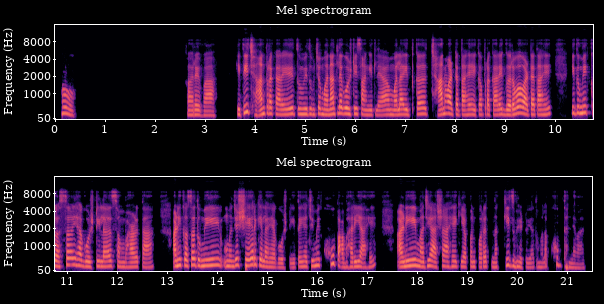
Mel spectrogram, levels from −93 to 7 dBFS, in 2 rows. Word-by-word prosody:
हो. 210 -8 -1 2.2
अरे 180 +1 0
वाह! 165 0 0 0.5
किती 250 +9 +3
छान 185 +1 +2
प्रकारे 215 -3 +1
तुम्ही 210 0 +1
तुमच्या 210 +1 -2
मनातल्या 205 +4 +3
गोष्टी 220 -1 +2
सांगितल्या, 180 -3 -2
मला 190 +1 +2
इतकं 210 +4 -1
छान 195 +5 +2
वाटत 205 -5 +3
आहे 190 +1 0
एका 195 +1 -3
प्रकारे 190 +1 0
गर्व 190 +3 +4
वाटत 195 -4 +4
आहे, 190 +3 +1
की 245 +1 -10
तुम्ही 255 +1 +3
कसं 215 +6 +1
ह्या 245 -3 +1
गोष्टीला 195 +1 0
सांभाळता 180 -3 -2 0.4
आणि 215 +3 +5
कसं 235 +2 +3
तुम्ही 230 +3 +2
म्हणजे 210 +4 0
शेअर 245 +2 +3
केला 215 -5 +2
ह्या 175 -1 -3
गोष्टी 160 -1 -7
तर - - -1
याची 190 +2 -3
मी 235 - 0
खूप 305 +1 -4
आभारी 180 +3 -1
आहे 180 +2 -4 0.5
आणि 215 +5 +5
माझी 215 0 0
आशा 200 0 0
आहे, 195 +1 -2
की 195 - -4
आपण 190 +1 -4
परत 185 +2 -3 0.2
नक्कीच 215 +5 -4
भेटूया, 165 -3 -7
तुम्हाला 170 0 -9 0.2
खूप 270 -4 -8
धन्यवाद. 150 -2 -12
195 Hz, 150 wpm, -23 LUFS, 185-220 Hz, 2.2 s, आणि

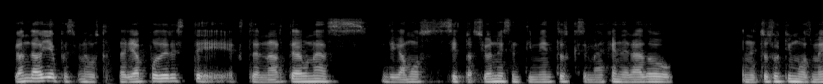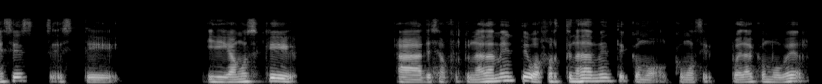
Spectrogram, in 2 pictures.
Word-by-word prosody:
¿Qué - - 0
onda?, 145 +2 +3
oye, 165 +1 +5
pues 125 -5 -10
me 120 0 -4
gustaría 115 +3 -2
poder, 145 0 +4
este, 150 0 -4
externarte 115 +3 -3
a 125 - +5
unas, 130 -1 -2
digamos 115 +1 -4
situaciones, 125 +1 -2
sentimientos 115 +1 -5
que - - -21
se - - -9
me 110 0 -8
han 110 - -7
generado 115 -1 0 0.7
en 110 - -5
estos 120 +3 -3
últimos 125 -3 +1
meses, 130 +9 0
s - - -9
este, 110 -1 -2 0.8
y 120 - -2
digamos 120 +2 +3
que, 140 0 +5 1.0
ah, 110 -1 +5
desafortunadamente 125 +11 +2
o 165 - +8
afortunadamente 145 +5 +2
como 105 -2 -5
como 105 -1 -4
se - - -8 0.2
pueda 115 +3 0
como 115 -3 -2
ver, 150 +6 +1
125 Hz, 140 wpm, -25 LUFS, 115-135 Hz, 1.0 s, o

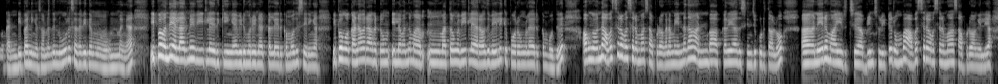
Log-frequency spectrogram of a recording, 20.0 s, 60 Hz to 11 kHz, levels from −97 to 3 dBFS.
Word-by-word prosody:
கண்டிப்பா, 170 +6 -2
நீங்க 195 -3 -2
சொன்னது 185 +4 -4
100% 215 -4 -1
உ - - -5 0.2
உண்மங்க. 175 -2 -3 0.5
இப்ப 355 +3 +7
வந்து, 315 +1 +8
எல்லாருமே 275 0 +4
வீட்ல 255 0 -2
இருக்கீங்க. 225 -1 -1
விடுமுறை 220 0 +2
நாட்கள்ல, 205 -1 -2
இருக்கம்போது 200 +3 -3
சரிங்க. 190 -4 -3 0.4
இப்ப 265 +3 -3
உங்க 270 -1 +3
கணவராகட்டும், 245 -2 0
இல்ல 240 0 0
வந்து 240 +3 -2
ம - - +1 0.3
ம் 235 0 +1
மத்தவங்க 245 +2 +1
வீட்ல 250 +1 -2
யாராவது 220 +1 +1
வேலைக்கு 260 +3 -1
போறவங்களா 215 -1 -1
இருக்கம்போது, 190 -4 -5 0.5
அவுங்க 280 +2 +4
வந்து, 305 +4 +4
அவசர 305 +6 0
அவசரமா 285 -4 0
சாப்பிடுவாங்க. 210 -2 -3
நம்ம 220 +1 -2
என்னதான் 285 +6 +1
அன்பா, 240 +1 -1
அக்கறையா 240 0 -1
அத 230 - -4
செஞ்சு 210 +1 -4
குடுத்தாலும், 200 +3 -3 0.4
அ, - - +7 0.3
"நேரமாயிருச்சு" 235 -6 +1
அப்படின்னு 220 +4 -4
சொல்லிட்டு, 215 +4 -3
ரொம்ப 240 +5 -2 0.2
அவசர 265 +5 -3
அவசரமா 235 -1 -3
சாப்பிடுவாங்க 195 -1 -4
இல்லையா? 200 +3 -3
225 Hz, 145 wpm, -22 LUFS, 205-255 Hz, 0.5 s, வந்து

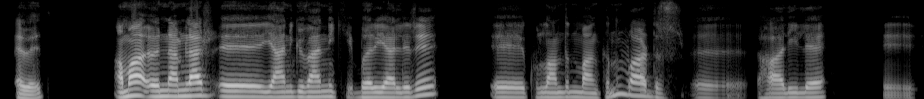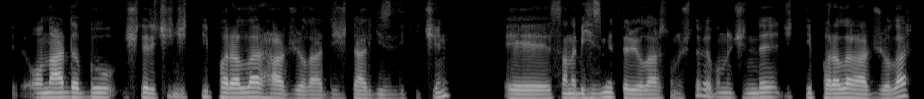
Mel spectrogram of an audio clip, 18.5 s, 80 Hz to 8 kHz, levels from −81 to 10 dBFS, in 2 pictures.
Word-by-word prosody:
Evet. 115 +2 +2 0.7
Ama 185 +7 +8
önlemler, 175 +4 +6
eee 170 - +3 0.4
yani 150 0 +1
güvenlik 155 -1 0
bariyerleri, 145 - +2 0.5
eee, 145 -1 0
kullandığın 145 +1 -2
bankanın 140 - -3
vardır, 155 - -1
eee, 125 -2 -14
hâliyle. 140 +4 -2 0.6
Eee, 70 -1 -15 0.4
onlar 140 +1 -1
da 140 0 -2
bu 140 0 -4
işler 135 +1 -5
için 120 -10 -10
ciddi 110 - -11
paralar 140 0 0
harcıyorlar 115 -3 -5
dijital 115 -1 -7
gizlilik 115 +1 -16
için, 140 +10 -9 0.5
eee, 120 -1 -2
sana 130 +1 -5
bir - - -3
hizmet 130 +3 -6
veriyorlar 120 -1 -3
sonuçta 120 - -15
ve - - -6
bunun 140 -1 -9
için 130 0 -9
de 145 0 -5
ciddi 145 -2 -13
paralar 130 0 -1
harcıyorlar. 120 +7 -3
135 Hz, 125 wpm, -22 LUFS, 120-145 Hz, 0.7 s, Ama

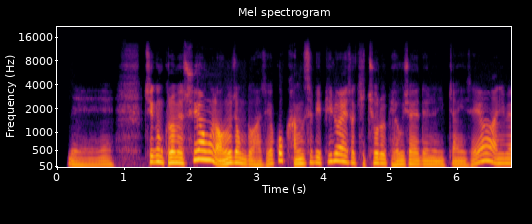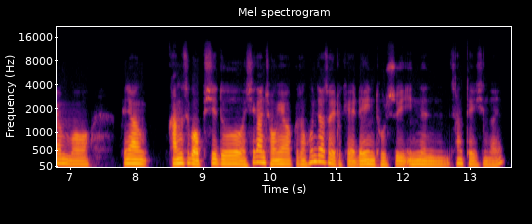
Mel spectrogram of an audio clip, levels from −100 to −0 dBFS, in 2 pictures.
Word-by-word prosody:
네. 90 +1 -7 0.4
지금 165 -1 +2
그러면 145 0 +6
수영은 230 - +5
어느 115 +8 +6
정도 125 -9 +1
하세요? 90 +6 -3
꼭 205 +11 +1
강습이 125 +4 0
필요해서 175 -1 +1
기초를 130 +2 -1
배우셔야 105 +1 -2
되는 95 -2 -3
입장이세요 90 - -2
아니면 130 -3 -1
뭐 100 -2 -3 0.5
그냥 120 -2 +2 0.3
강습 130 +2 +1
없이도 115 -1 +1
시간 150 - -1
정해 110 -4 0
갖고서 105 -1 -4
혼자서 160 +3 -1
이렇게 95 -2 -4
레인 105 +4 +1
돌 95 -1 -6
수 100 +3 -6
있는 95 -2 -3
상태이신가요? 95 - -6
110 Hz, 325 characters per minute, -22 LUFS, 100-140 Hz, 0.5 s, 그러면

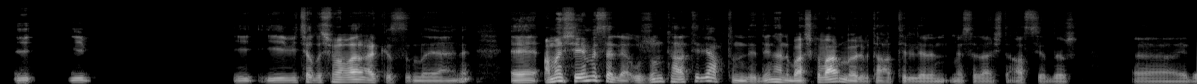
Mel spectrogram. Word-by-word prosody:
İ 95 +1 -3 0.3
i 95 0 -2 1.4
i 85 0 -6
iyi 95 +2 -1
bir 100 - -6
çalışma 110 +1 +1
var 115 0 +7
arkasında, 85 -3 -2
yani. 85 +1 -5 0.4
Eee, 95 0 +3
ama 155 +7 +6
şey 155 0 +5
mesela 125 - +1
"uzun 115 +9 -2
tatil 135 +3 -1
yaptım" 95 - 0
dedin, 80 +9 -2
hani, 100 -7 +1
başka 90 -1 +2
var - - +10
mı, - - -1
böyle, 80 -3 +1
bir - - -7
tatillerin? 75 -2 -4
Mesela, 75 0 -7
işte, - - -12
Asya'dır, 70 0 -7 0.5
eee, 75 - -8
ya 70 -1 -8
da - - -6
90 Hz, 150 wpm, -28 LUFS, 75-110 Hz, 1.4 s, var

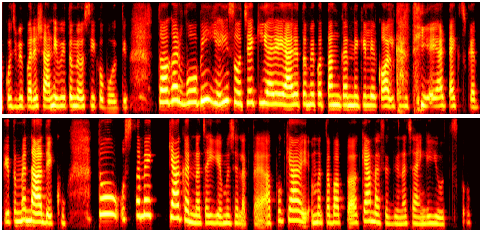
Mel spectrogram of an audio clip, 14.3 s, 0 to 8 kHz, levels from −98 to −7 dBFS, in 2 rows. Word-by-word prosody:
कुछ 220 -1 -3
भी 220 - -2
परेशानी 215 +1 +1
हुई, 225 0 -2
तो 230 - 0
मैं 225 -2 +1
उसी 225 +2 -5
को 205 - -5
बोलती 175 - -10
हूँ। - - -21 0.4
तो 330 - +5
अगर 355 +2 +6
वो 320 +1 +3
भी 360 +4 +7
यही 305 +6 +5
सोचे 315 -3 -1
कि 305 +1 -1
अरे 275 0 +4
यार! 250 -1 +6
ये - - +1
तो 275 - -5
मेरे 270 +1 0
को 275 +1 -1
तंग 255 0 +1
करने 245 -1 +1
के 245 - -6
लिए 245 0 0
कॉल 220 -2 0
करती 225 +4 -4
है - - -1
या 225 +1 -1
टेक्स्ट 220 -1 -7
करती 195 +3 -8
है - - -4
तो 250 - -5
मैं 265 +4 0
ना 235 -3 +7
देखूँ। 200 -3 -4 0.5
तो 435 +1 +5 0.3
उस 300 - -12
समय 400 +1 +2 0.3
क्या 335 -2 +6
करना 215 -7 0
चाहिए 200 0 -6
मुझे 200 0 -7
लगता - - -12
है? - - -7
आपको 200 +7 -8
क्या 270 -1 +1 0.2
मतलब 210 0 -6
आप 210 0 -5
क्या 250 +5 -3
मैसेज 210 -6 -6
देना 180 0 -10
चाहेंगे 185 -1 -9
यूथ्स 170 -3 -10
को? 215 - -27
225 Hz, 240 wpm, -20 LUFS, 205-270 Hz, 0.5 s, भी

